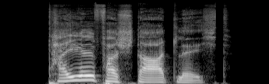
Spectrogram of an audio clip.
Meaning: partly nationalised
- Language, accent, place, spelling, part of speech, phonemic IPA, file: German, Germany, Berlin, teilverstaatlicht, adjective, /ˈtaɪ̯lfɛɐ̯ˌʃtaːtlɪçt/, De-teilverstaatlicht.ogg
